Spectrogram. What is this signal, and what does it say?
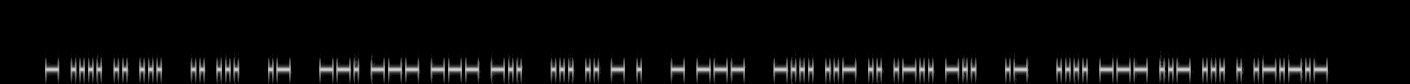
Morse code, heard as a keyed tone, about 28 wpm, 700 Hz. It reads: THIS IS A GOOD SITE TO BUILD A HOUSE.
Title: Sentences from Top 1000 Words - Review Part 4 - 28wpm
